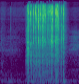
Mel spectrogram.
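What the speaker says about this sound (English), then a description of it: "We're going to be shuffling these two piles together to make a complete jumble" Two piles of playing cards riffled together in one quick continuous burst of crisp flutter, close and loud, with quiet before and after.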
